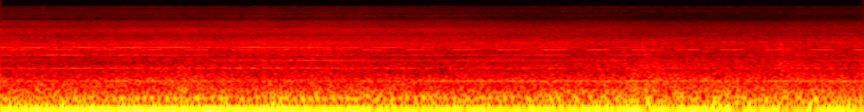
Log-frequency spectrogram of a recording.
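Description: Empty sugar hopper wagons rolling past, a steady rumble of steel wheels on rail. Faint high ringing tones run through it, one pulsing on and off in the second half.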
